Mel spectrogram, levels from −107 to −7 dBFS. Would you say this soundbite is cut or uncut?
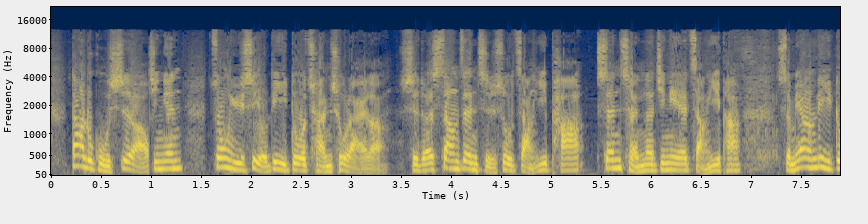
cut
